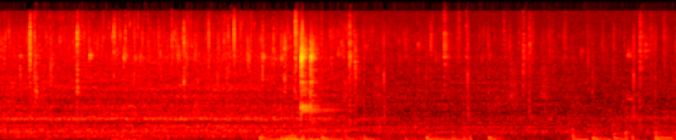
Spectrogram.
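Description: An egg frying in oil in a round-bottomed wok gives a steady, close sizzle that crackles throughout, swelling briefly midway, with faint background music beneath.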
